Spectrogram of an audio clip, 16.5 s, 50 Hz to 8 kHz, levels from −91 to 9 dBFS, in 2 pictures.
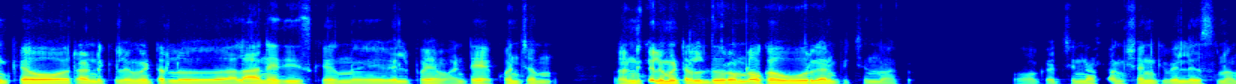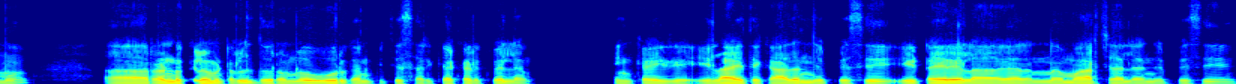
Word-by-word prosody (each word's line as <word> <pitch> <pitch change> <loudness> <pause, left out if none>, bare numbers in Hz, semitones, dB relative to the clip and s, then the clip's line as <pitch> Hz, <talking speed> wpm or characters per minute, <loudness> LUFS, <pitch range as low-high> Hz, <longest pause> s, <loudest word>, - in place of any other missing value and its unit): ఇంకో 125 +1 +3 0.3
2 110 -1 +1
కిలోమీటర్లు 125 +3 0 0.3
అలానే 110 +1 +3
తీసుకొని 120 +2 -4 0.2
వెళ్ళిపోయాం. 115 +1 -2
అంటే, 110 +6 -3 0.2
కొంచెం 120 0 -4 0.5
2 115 0 -1
కిలోమీటర్ల 140 -2 +5
దూరంలో 130 +4 +5
ఒక 140 - +5 0.2
ఊరు 130 - +5
కనిపించింది 105 -2 -6
నాకు. 95 - -19 0.8
ఒక 95 - -21
చిన్న 110 +1 -6
ఫంక్షన్‌కి 120 +4 -6
వెళ్ళలేస్తున్నాము. 115 +3 -4 0.7
ఆహ్, 115 -1 +1
2 115 0 +4
కిలోమీటర్ల 120 -1 +1
దూరంలో 125 +5 0 0.2
ఊరు 125 - +2
కనిపించేసరికి, 115 +2 -9
అక్కడికి 110 -1 -7
వెళ్ళాం. 105 0 -4 0.6
ఇంకా 105 +1 -7
ఇగ 110 - -6 0.2
ఇలా 120 0 +2
అయితే 115 +1 -1
కాదని 115 +1 +2
చెప్పేసి, 110 +6 -5 0.2
ఈ - - +1
టైర్ 120 +1 +6
ఎలాగన్నా 115 +1 -1
మార్చాలి 110 -1 -1
అని 105 - -8
చెప్పేసి, 110 +9 -10
115 Hz, 140 wpm, -24 LUFS, 110-120 Hz, 0.8 s, టైర్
